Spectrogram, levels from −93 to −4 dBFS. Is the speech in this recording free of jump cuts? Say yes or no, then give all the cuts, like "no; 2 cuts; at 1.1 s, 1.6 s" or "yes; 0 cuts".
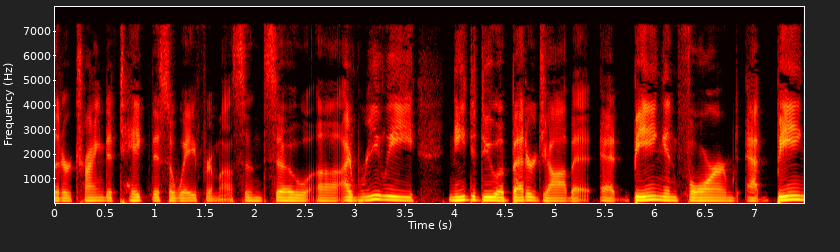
yes; 0 cuts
